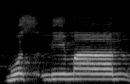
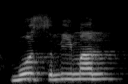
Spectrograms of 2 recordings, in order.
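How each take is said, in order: First: The final vowel is drawn out long. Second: The final vowel is kept short. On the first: The speaker calls it wrong. "pembacaannya bukan musliman, bukan gitu" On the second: The speaker calls it right. "tapi biasa musliman"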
